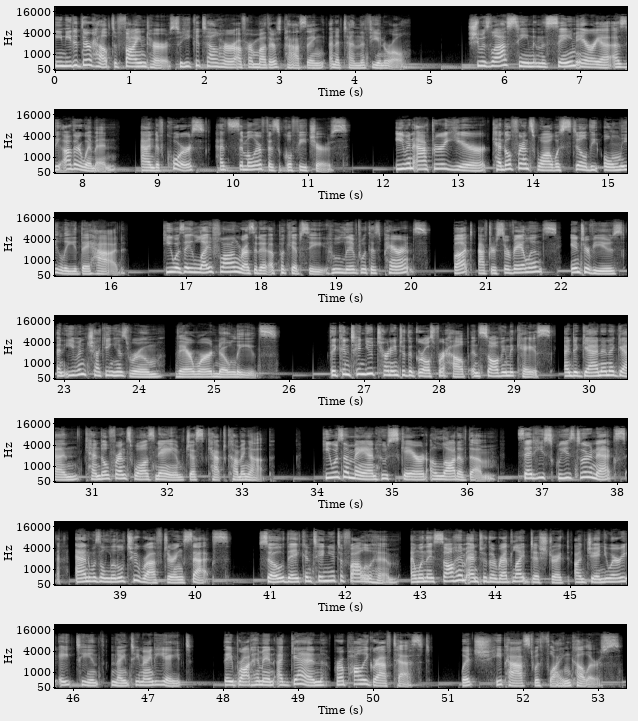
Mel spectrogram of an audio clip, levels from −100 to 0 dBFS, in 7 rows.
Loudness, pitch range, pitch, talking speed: -16 LUFS, 175-250 Hz, 210 Hz, 180 wpm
